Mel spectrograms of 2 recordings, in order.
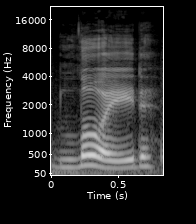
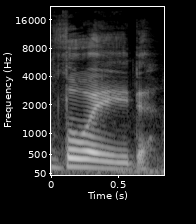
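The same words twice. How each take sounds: The two takes are said the same way.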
